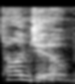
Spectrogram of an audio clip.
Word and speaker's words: Tanjiro: It's Tanjiro, bro. Say it right.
